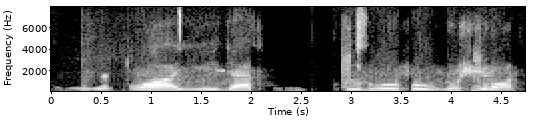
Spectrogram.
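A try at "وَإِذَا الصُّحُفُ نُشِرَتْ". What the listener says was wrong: হ্যাঁ, এই সুহুতে একটু টান হয়ে গেল। এই টানটুকু আবার দেখেন তো, টান হবে না।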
